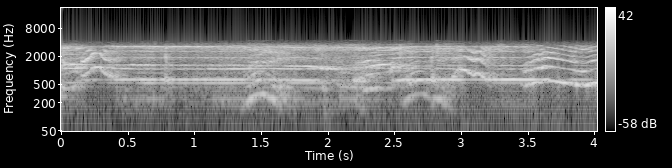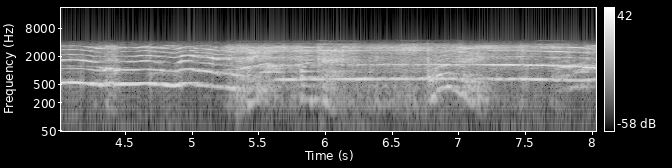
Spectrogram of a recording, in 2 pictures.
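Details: A Siberian Husky howls in long, wavering tones, answering recorded wolf howls played from a video by its owner.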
